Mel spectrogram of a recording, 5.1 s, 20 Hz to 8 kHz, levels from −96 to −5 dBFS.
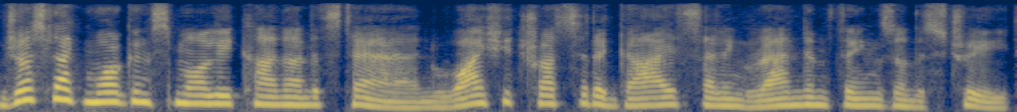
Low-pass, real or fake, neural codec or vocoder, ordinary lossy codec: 7.2 kHz; fake; codec, 16 kHz, 4 kbps, FreqCodec, smaller model; MP3, 64 kbps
